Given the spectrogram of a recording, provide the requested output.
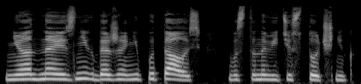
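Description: A woman's voice: fairly high pitch, little pitch movement, moderate pace, clear, resonant tone, no room sound, studio quality, natural voice. Woman doing a grumbling eared imp. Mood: glum.

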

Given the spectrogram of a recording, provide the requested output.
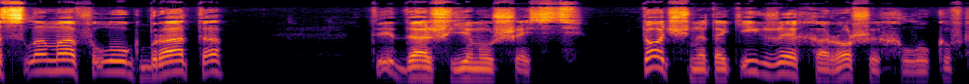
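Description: A man's voice: lowish voice, dry recording, clean studio sound. A man doing a cold, commanding Hun king. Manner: slow, grave, imperious. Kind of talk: audiobook character voice.

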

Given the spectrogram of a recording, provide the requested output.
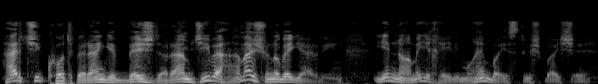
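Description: Casting: man playing a pompous forgetful minister, husky low voice, dull recording. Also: big pitch swings, dry recording, heavily acted. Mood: commanding. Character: self-important male government minister, forgetful.

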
